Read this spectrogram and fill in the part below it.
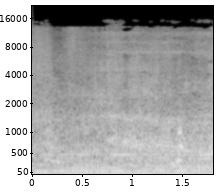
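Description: A zombie groans hoarsely.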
